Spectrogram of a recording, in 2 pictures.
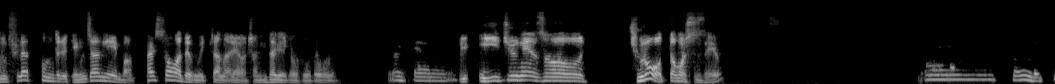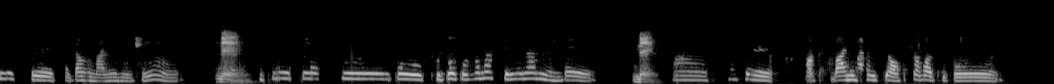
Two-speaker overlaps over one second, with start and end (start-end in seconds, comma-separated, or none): none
